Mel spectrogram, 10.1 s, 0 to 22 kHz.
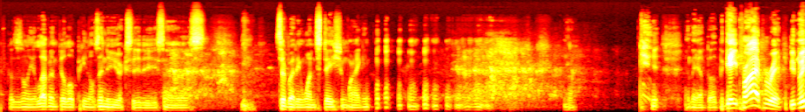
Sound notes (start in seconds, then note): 4.6 imitates parade music; 5.4 audience laughs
